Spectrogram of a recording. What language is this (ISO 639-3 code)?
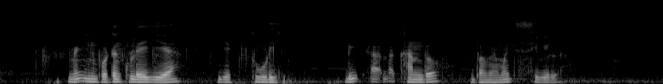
sat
